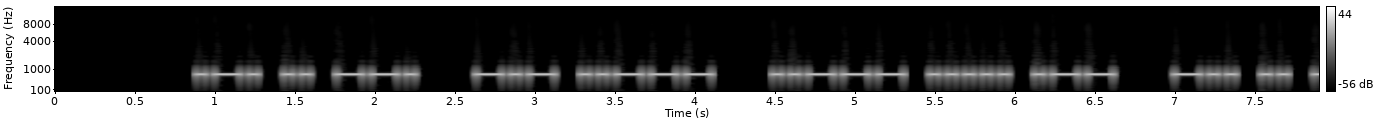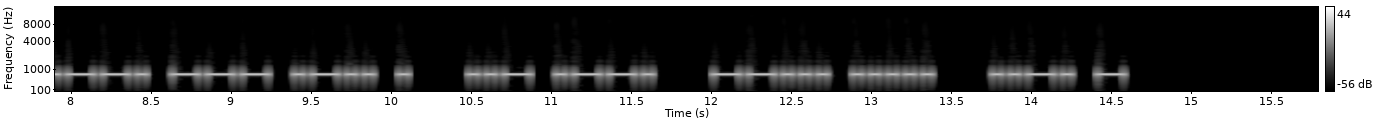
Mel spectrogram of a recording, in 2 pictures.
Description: Morse code, heard as a keyed tone, about 22 wpm, 700 Hz. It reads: RIG K2 25W DIPOLE UP 75 FT
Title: Practice QSO - Exchange 2 - Info - 22wpm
